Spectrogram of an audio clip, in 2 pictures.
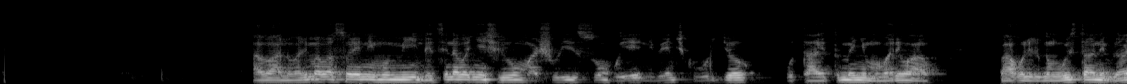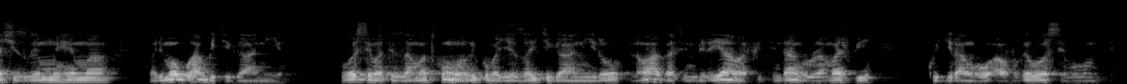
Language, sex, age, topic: Kinyarwanda, male, 18-24, education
